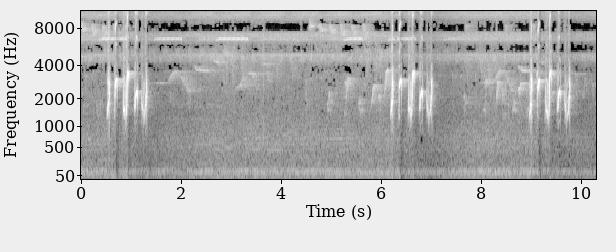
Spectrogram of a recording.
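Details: Streak-eared bulbul singing as a lure for wild birds: three bubbly phrases of four to six quick chirps, about every four seconds, between stretches of soft buzzing insect-like hum.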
